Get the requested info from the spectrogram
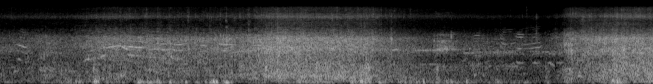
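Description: Sea water splashing and lapping around a wooden outrigger boat in shallow water, with a few low knocks and faint voices in the background.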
